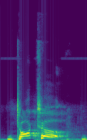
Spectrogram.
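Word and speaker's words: daughter: देखो जो समझाना चाहूंगी देखिए एच साइलेंट है एच साइलेंट है कहां कहा साइलेंट है जरा देखो डॉटर डॉटर बोला मैंने ए साइलेंट है डॉटर जी एच यहां पे कोई ज्यादा जदा जरूरी नहीं था जो सेकंड वर्ड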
